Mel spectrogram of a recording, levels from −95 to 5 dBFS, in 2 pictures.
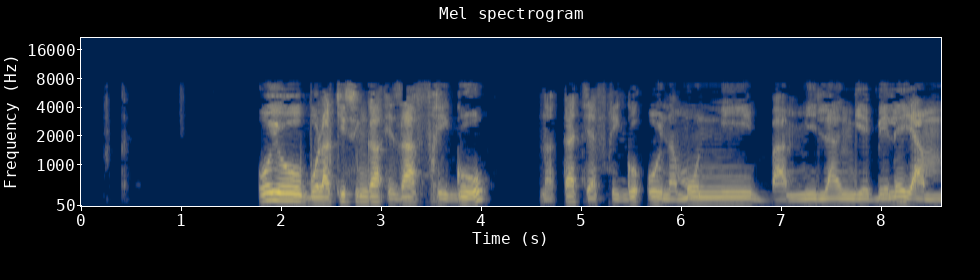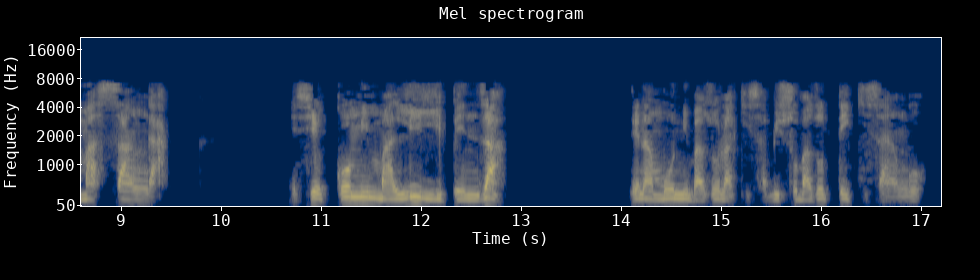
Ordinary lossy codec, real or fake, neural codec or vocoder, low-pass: MP3, 32 kbps; real; none; 7.2 kHz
